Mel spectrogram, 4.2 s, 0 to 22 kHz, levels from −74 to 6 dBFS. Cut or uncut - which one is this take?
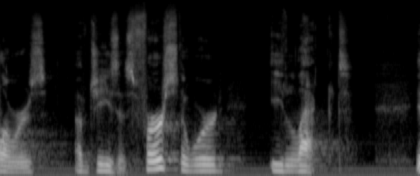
cut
